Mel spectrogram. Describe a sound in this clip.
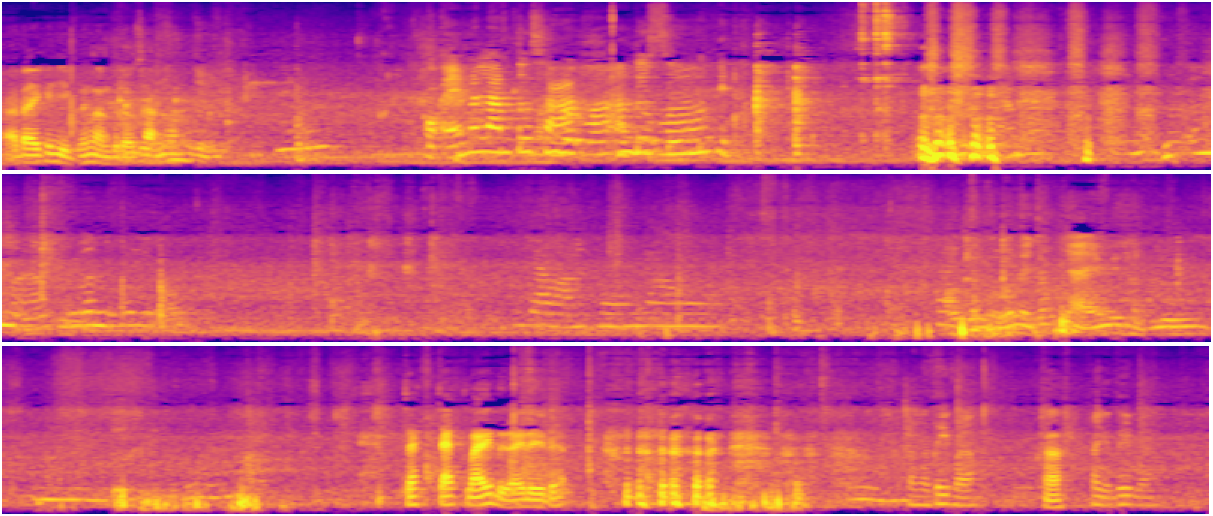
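A man and a woman talk casually nearby.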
